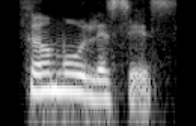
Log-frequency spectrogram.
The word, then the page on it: thermolysis: Indian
